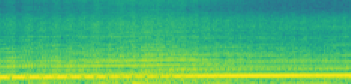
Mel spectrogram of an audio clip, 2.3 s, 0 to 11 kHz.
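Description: A Hyundai Solaris and a 180-horsepower 1.8-litre Lada Granta accelerate hard off a drag race start, one loud engine note climbing steadily in pitch as it revs up through the gear, close and without talk.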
